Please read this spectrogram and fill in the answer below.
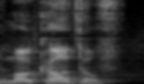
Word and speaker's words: Mokotów: So, here we got Żoliborz, Praga, Wola, Śródmieście, Ochota, and Mokotów. That's how you pronounce all these names, by the way.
